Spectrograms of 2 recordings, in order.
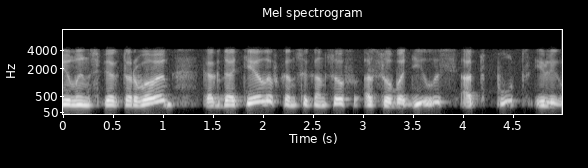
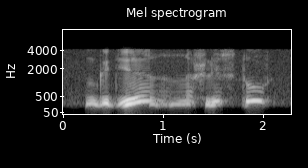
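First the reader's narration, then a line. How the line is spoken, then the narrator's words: Thoughtful question. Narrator (Russian): задумчиво переспросил Эллери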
